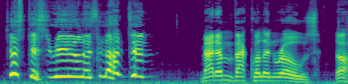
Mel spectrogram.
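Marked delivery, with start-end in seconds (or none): 0.1-1.8 much higher and louder near-crying shout on Just; ecstatic cry. Acted. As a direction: cry it out, hitting Just hard. Professor's revelation, crying out.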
